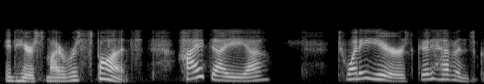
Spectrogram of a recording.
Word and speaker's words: Dyea: And this one comes from, I believe she pronounces her name Dyea, D-Y-E-A.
